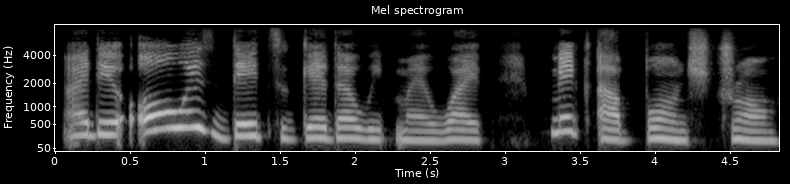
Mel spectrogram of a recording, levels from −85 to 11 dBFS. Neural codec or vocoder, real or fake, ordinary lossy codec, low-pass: codec, 16 kHz in and 24 kHz out, 1 kbps, XY-Tokenizer; fake; none; 7.2 kHz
